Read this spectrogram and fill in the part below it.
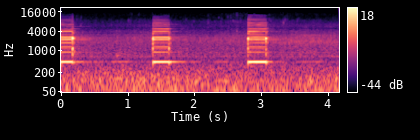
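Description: A ship's horn sounds three short, loud blasts.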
